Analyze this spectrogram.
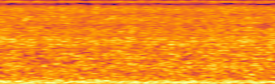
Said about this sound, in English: That's the sound of floodwaters rushing down a slope in a neighborhood in Highland Falls, New York.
